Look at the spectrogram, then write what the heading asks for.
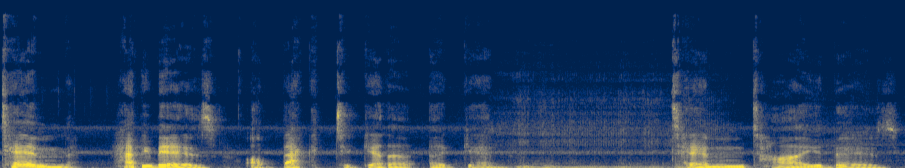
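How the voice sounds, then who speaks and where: A man reading a children's picture book aloud as narrator, with expressive sing-song, deliberate phrasing. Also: on the low side. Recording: faint background noise with sound effects.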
